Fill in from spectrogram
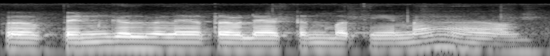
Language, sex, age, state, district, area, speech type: Tamil, male, 18-30, Tamil Nadu, Perambalur, rural, spontaneous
